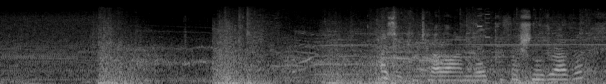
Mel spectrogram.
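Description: A car crashes and scrapes with loud thuds.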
